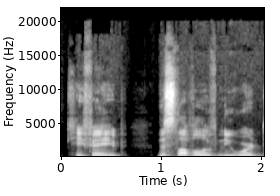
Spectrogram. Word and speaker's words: kayfabe: Kefabe is pig Latin for be fake refers to essentially treating a bit you're doing that everyone understands as fake as real to facilitate the bit and is pronounced kayfabe this level of new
